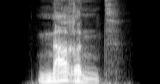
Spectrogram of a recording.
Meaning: present participle of narren
- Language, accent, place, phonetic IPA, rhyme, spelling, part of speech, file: German, Germany, Berlin, [ˈnaʁənt], -aʁənt, narrend, verb, De-narrend.ogg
